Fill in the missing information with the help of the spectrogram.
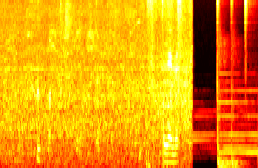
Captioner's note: chuckling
